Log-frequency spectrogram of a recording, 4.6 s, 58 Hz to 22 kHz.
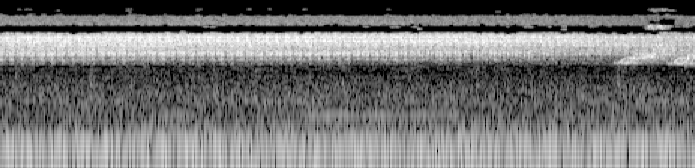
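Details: Insects keep up a steady, high, shimmering drone in the early morning of July 14, 2021, with a low rumble of background noise underneath.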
